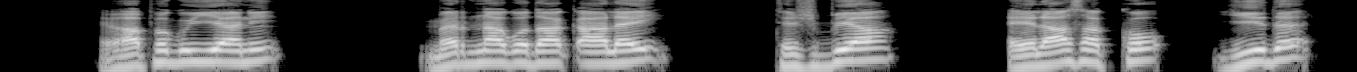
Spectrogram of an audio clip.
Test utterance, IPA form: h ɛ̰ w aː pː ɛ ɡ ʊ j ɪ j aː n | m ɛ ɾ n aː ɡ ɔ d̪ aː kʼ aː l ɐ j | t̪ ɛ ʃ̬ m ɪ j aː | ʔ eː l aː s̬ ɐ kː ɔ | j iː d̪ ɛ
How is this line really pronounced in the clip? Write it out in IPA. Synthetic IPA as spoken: h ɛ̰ w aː pː ɛ ɡ ʊ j ɪ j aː n | m ɛ ɾ n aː ɡ ɔ d̪ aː kʼ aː l ɐ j | t̪ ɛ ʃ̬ b ɪ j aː | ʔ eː l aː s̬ ɐ kː ɔ | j iː d̪ ɛ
